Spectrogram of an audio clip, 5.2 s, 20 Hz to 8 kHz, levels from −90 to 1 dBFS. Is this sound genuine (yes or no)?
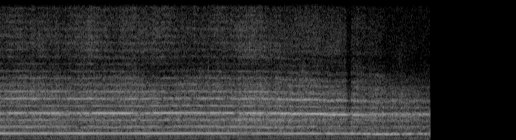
yes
